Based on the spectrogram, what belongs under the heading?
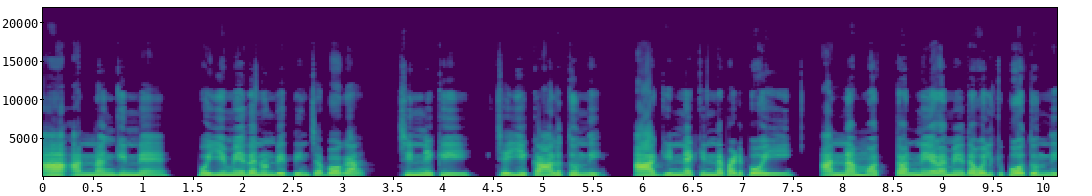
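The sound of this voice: On a very clean recording with a silent background and a dry, close sound with no echo, a woman speaks at a fairly slow pace in a clear, smooth, fairly bright tone, with fairly high pitch and ordinary pitch variation.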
